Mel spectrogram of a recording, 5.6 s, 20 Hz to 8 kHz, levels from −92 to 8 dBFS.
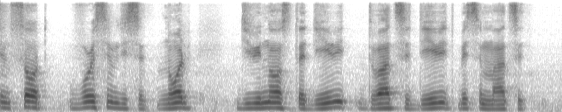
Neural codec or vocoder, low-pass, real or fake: codec, 16 kHz, 0.9 kbps, LongCat-Audio-Codec; 7.2 kHz; fake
